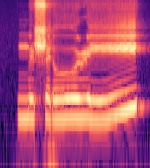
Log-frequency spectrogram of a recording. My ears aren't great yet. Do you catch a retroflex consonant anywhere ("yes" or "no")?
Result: yes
